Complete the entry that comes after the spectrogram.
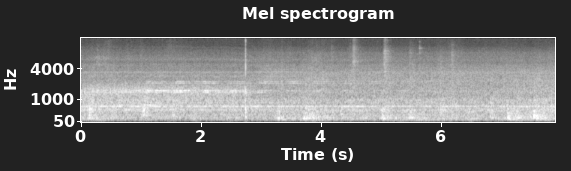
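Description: Iyotetsu 3000-series electric train (ex-Keio Inokashira 3000 series) running, heard from the cab: a steady running hum with a faint whine. The wheels knock irregularly over rail joints and points, with a few sharp clicks.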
